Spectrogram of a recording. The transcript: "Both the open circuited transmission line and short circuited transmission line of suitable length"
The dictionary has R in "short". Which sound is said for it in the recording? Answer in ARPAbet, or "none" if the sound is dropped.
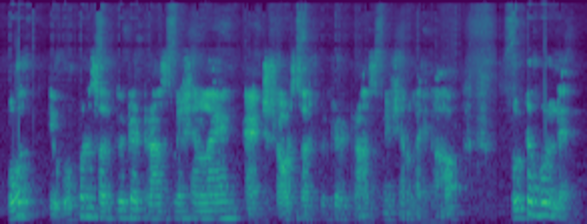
W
